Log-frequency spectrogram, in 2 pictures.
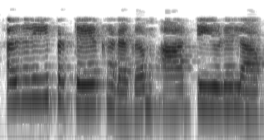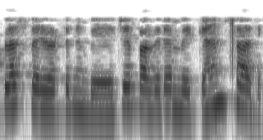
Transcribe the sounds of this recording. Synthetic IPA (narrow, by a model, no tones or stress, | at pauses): ɐðinɐliːprɐt̪je̞ːɣɐkʰɐɽɐkːɐmaːrʈːijuɽe̞laːbpɭɐspɐɾiʋɐɽɐt̪ːɐnnumbeːdit͡ɕːɨpɐɣɐɾɐmʋekʲːaːnsaːd̪ʱikː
